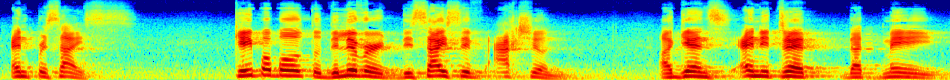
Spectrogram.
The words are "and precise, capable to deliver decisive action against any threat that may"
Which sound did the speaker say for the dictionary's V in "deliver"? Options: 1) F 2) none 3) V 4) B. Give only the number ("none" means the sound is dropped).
3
